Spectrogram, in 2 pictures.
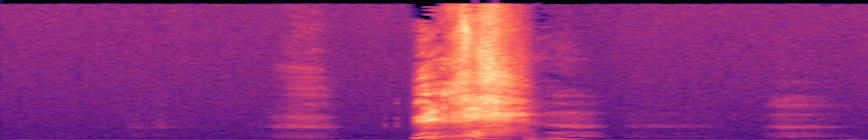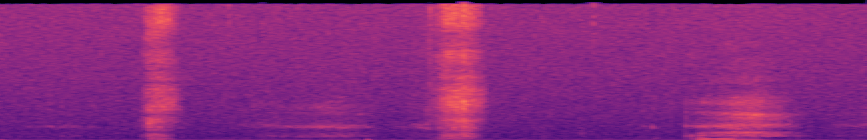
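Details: Female induced sneezing session: a single forceful sneeze, then quiet breaths, sniffs and a few small nasal bursts.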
